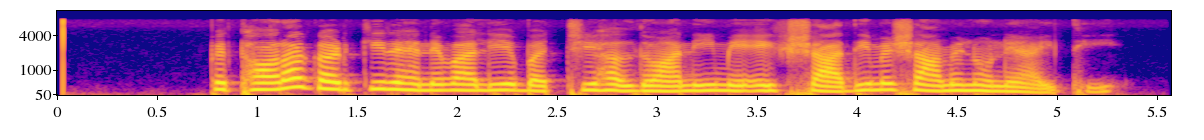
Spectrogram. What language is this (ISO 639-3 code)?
hin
